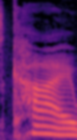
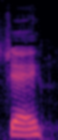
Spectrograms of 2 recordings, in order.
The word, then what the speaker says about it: Jai: It's pronounced Jay. – Mm. – Oh, is it? – Yeah. – Mm-hmm. I always thought it was Kai when he's in the Queer Eye for the Straight Guy.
